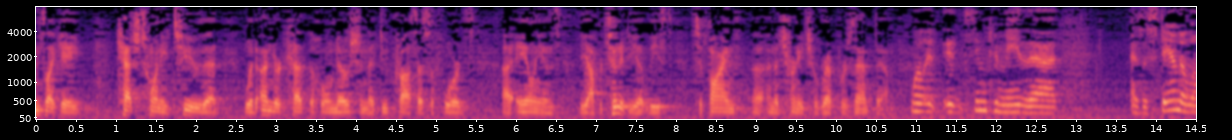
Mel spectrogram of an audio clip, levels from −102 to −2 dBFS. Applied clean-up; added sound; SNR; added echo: none; none; none; none.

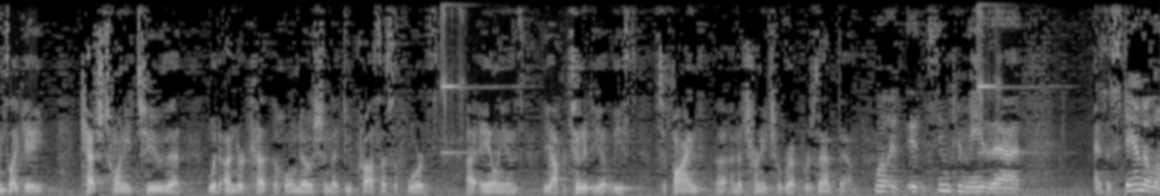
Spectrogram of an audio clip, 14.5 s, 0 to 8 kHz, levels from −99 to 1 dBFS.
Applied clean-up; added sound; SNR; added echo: none; Bicycle bell; 16 dB; none.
